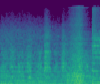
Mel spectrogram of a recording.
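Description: A Rottweiler panting, breath after breath, over soft background music.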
